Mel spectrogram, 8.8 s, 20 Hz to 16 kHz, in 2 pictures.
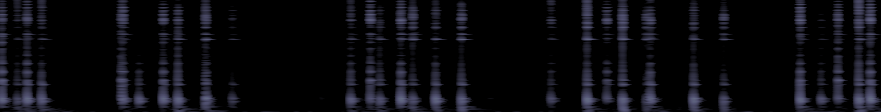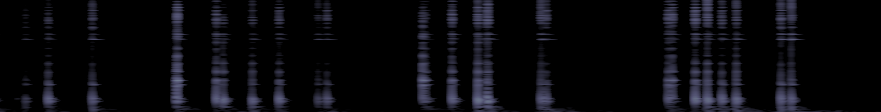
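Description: Fingers tap on a glass bowl in quick clusters of light, rapid taps separated by brief pauses. Each tap is a short, dry clink centered around 1 kHz with a faint bright edge, dying away almost instantly with no lingering ring.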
